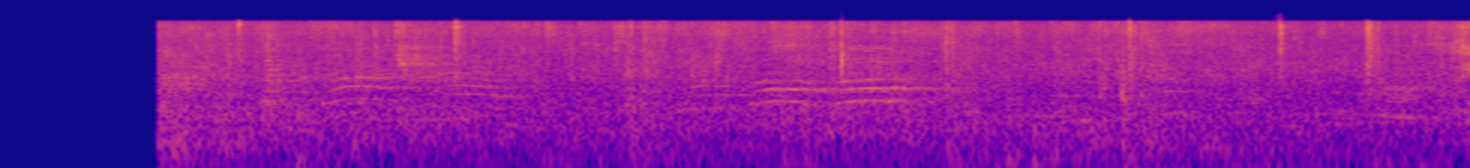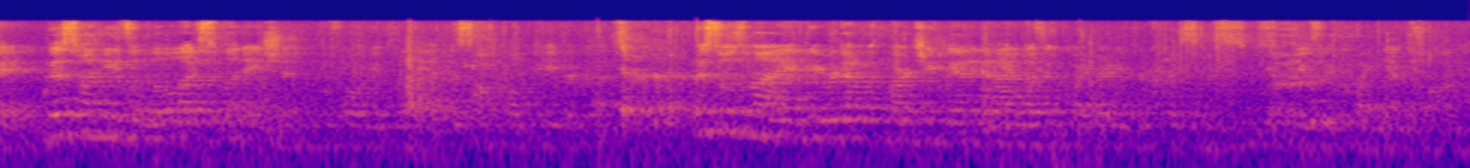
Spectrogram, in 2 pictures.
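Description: A young woman speaks calmly through a loudspeaker in a large echoing hall.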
